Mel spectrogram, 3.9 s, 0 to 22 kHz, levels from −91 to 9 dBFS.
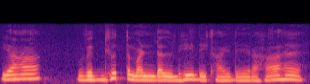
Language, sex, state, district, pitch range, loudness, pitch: Hindi, male, Jharkhand, Ranchi, 135-165 Hz, -14 LUFS, 150 Hz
